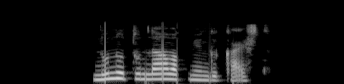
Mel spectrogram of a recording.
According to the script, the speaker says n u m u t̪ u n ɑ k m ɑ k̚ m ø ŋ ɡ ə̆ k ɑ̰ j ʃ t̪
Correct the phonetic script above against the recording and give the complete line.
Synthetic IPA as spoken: n u n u t̪ u n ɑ m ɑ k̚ m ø ŋ ɡ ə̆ k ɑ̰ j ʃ t̪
